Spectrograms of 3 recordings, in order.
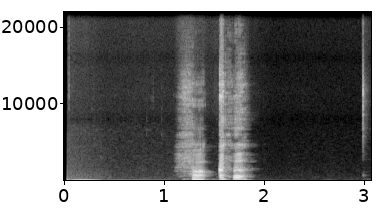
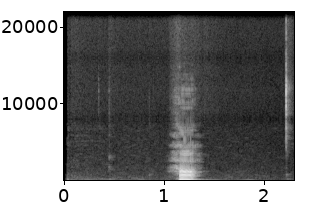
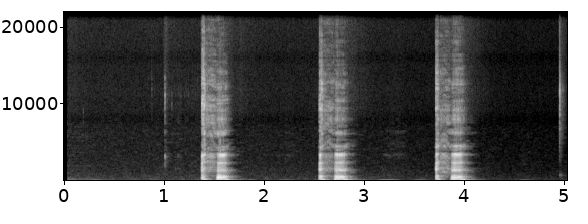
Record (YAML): cough_length: 3.1 s
cough_amplitude: 32768
cough_signal_mean_std_ratio: 0.35
exhalation_length: 2.3 s
exhalation_amplitude: 32766
exhalation_signal_mean_std_ratio: 0.24
three_cough_length: 5.0 s
three_cough_amplitude: 32768
three_cough_signal_mean_std_ratio: 0.28
survey_phase: beta (2021-08-13 to 2022-03-07)
age: 45-64
gender: Male
wearing_mask: 'No'
symptom_none: true
smoker_status: Never smoked
respiratory_condition_asthma: false
respiratory_condition_other: false
recruitment_source: REACT
submission_delay: 3 days
covid_test_result: Negative
covid_test_method: RT-qPCR
influenza_a_test_result: Negative
influenza_b_test_result: Negative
